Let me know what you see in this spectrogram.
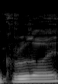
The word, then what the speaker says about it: crudo: Do you know what being crudo is? – Crudo? – Crudo, yeah. – Crudo. – Crudo. Crudo. It's spelled crudo.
